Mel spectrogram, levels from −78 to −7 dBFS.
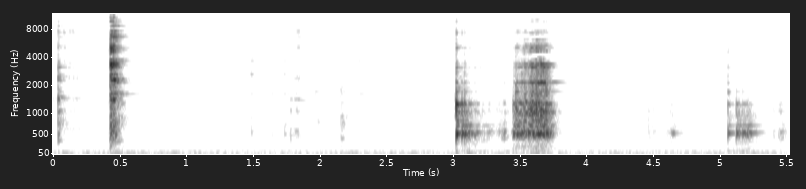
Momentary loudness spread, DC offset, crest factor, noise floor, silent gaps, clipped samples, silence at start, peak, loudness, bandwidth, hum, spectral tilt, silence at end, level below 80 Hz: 24 LU; under 0.1%; 30 dB; -74 dBFS; none; under 0.1%; 0.05 s; -6 dBFS; -27 LUFS; 11.5 kHz; none; 2 dB/octave; 0.25 s; -72 dBFS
